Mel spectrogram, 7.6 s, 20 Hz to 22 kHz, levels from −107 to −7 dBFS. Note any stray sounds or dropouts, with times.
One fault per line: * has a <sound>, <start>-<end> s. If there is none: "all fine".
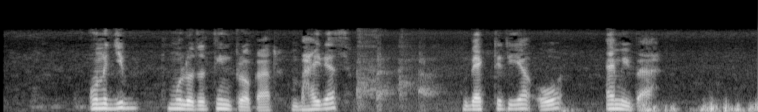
* has a cough, 3.6-4.5 s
